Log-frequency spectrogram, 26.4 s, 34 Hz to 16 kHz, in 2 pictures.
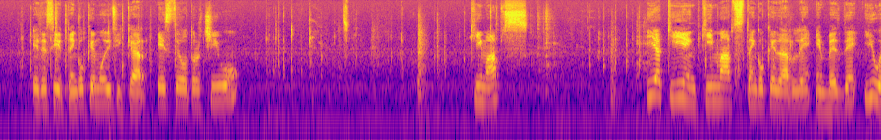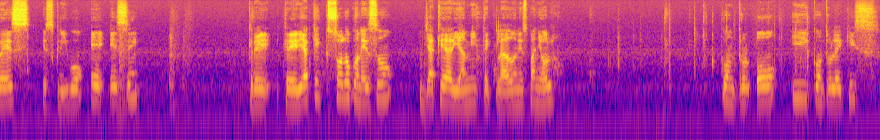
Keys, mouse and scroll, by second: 0.0-6.5 typing, 6.9 Return, 8.3 Down, 8.6 Down, 8.8 Down, 8.9 Down, 9.1 Down, 9.4 Up, 9.5 Up, 9.5-11.1 typing, 9.7 Up, 11.3 Right, 12.8 Delete, 12.8 typing, 17.3 Down, 17.5 Down, 17.7-19.2 Down, 19.4 Down, 19.6 Down, 19.9-22.1 Up, 23.2 ctrl+o, 23.7 Return, 24.8 ctrl+x.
